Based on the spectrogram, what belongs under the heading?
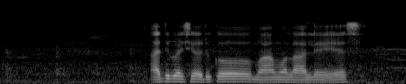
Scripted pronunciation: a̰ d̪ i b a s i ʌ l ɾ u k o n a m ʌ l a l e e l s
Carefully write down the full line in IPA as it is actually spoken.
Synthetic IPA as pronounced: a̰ d̪ i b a s i ʌ ɾ u k o m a m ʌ l a l e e s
